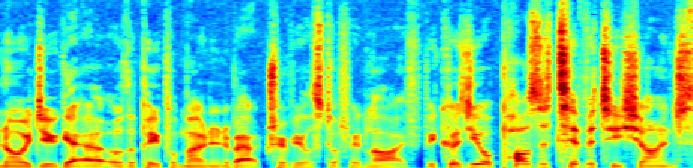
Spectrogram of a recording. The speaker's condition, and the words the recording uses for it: None; typical speech.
